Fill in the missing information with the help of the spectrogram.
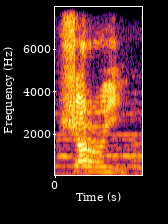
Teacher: ra-nya berharokat kasrah atau baris bawah, yang disebut di dalam hukum tajwid ra tarqiq atau ra tipis, yakni dengan menipiskan bacaan ra, jangan seperti kita membaca ra dengan berharokat fathah atau dhammah.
